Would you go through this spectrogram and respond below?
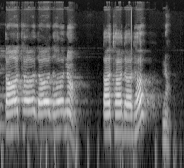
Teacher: जीभ दांतों के साथ टकराती है, इसीलिए इनको बोलते हैं दंत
